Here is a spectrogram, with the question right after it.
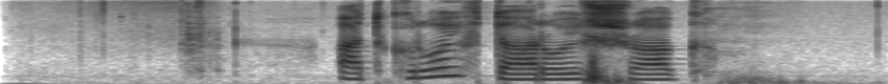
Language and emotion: Russian, neutral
